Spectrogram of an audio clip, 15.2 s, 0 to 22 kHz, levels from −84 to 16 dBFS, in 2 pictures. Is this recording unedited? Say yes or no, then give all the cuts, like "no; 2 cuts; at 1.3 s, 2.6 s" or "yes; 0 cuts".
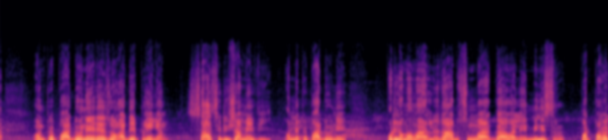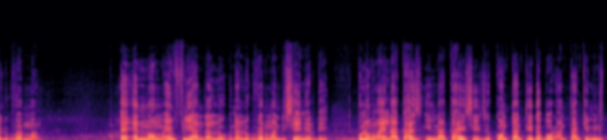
yes; 0 cuts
